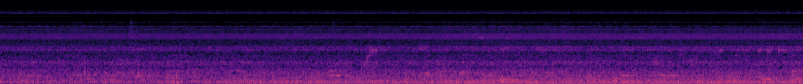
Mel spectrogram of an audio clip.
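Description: Quiet room tone: a low, even background noise with a faint steady electrical whine and a few soft ticks, and no distinct event.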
